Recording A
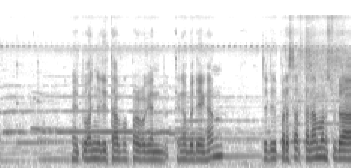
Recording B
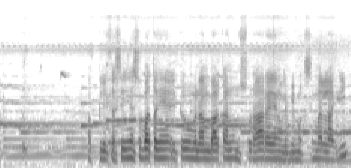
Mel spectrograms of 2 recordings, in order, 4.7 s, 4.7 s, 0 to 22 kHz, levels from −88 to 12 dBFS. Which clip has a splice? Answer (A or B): A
